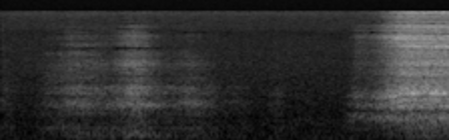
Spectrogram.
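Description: A deep breath drawn in during a guided breathing exercise, with soft airy breath sounds at first, then a louder, rushing intake near the end.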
